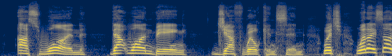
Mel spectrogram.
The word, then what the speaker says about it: Geoff: Jeff Wilkinson I don't but it is spelled like Geoff Wilkinson like that spelling of it I don't know why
